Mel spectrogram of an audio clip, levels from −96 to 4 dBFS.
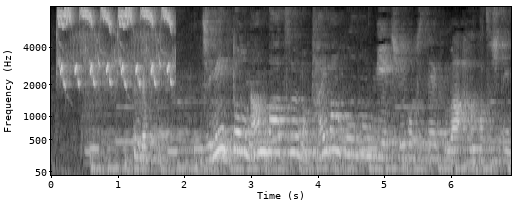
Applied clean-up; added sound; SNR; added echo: none; Chirp, tweet; -4 dB; reverberation time 1.2 s.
